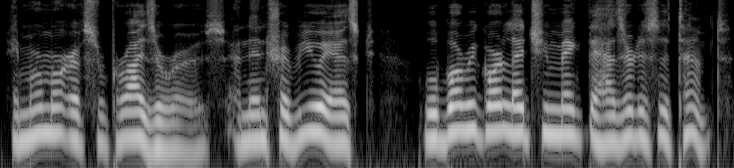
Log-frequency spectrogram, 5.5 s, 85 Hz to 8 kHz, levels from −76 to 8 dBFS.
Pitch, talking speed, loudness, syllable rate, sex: 185 Hz, 185 wpm, -17 LUFS, 5.8 syllables/s, male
